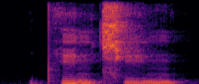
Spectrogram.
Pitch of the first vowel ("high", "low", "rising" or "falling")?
falling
